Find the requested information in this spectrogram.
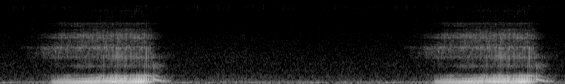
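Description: Two long, deep, rumbling snores about four seconds apart, on the in-breath, with quiet gaps between: loud sleep snoring.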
